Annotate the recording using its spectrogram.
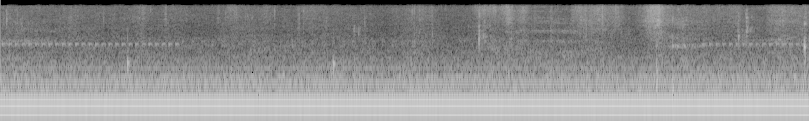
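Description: A steady low hum with faint higher overtones, unchanging throughout, with a few faint ticks over it.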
